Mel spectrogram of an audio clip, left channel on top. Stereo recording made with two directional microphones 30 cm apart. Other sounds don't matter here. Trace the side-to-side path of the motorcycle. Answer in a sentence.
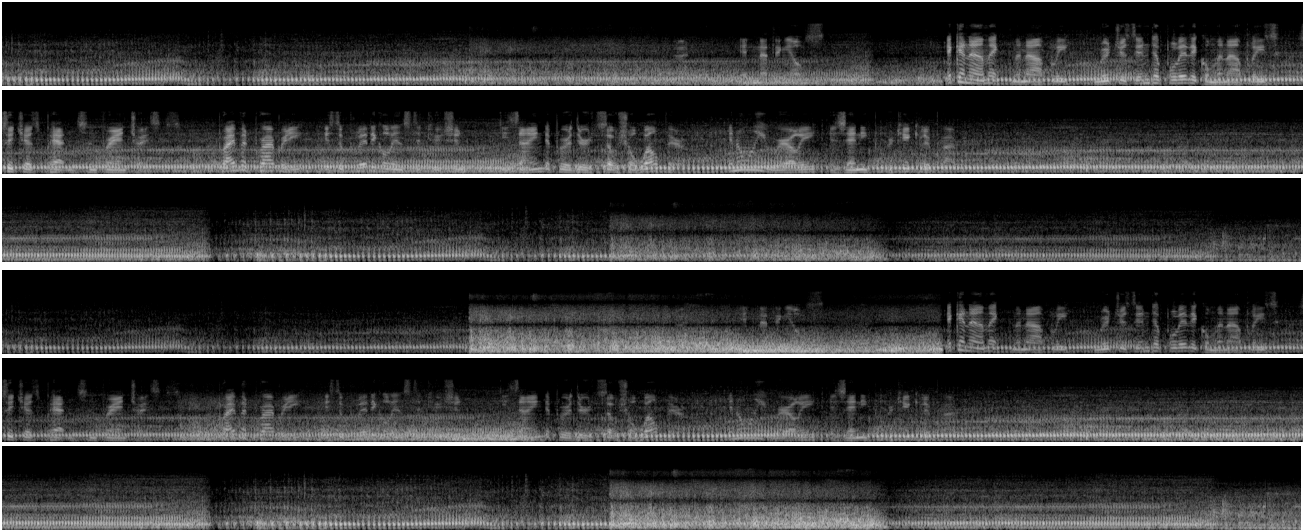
You can hear the motorcycle move to the right.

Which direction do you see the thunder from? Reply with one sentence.
You can hear the thunder on the right.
